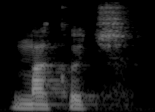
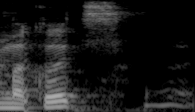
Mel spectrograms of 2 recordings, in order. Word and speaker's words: Makuc: the Balon guys normally it's with the CH at the end so it's makuch but I prefer makut makut if it's possible if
